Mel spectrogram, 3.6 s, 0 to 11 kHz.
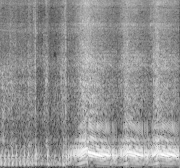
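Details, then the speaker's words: Kawasaki KLX 150 BF, bored up, after replacing the electric starter one-way clutch rollers to fix a slipping, rough starter: fires and settles into a steady, even single-cylinder idle with a slight blip; starter no longer slips or sounds rough. "Ya sudah tidak ngelos lagi sudah tidak kasar lagi starternya"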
